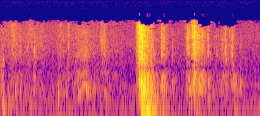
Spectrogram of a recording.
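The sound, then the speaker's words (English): A door bangs shut with a sharp, heavy thud, followed by a few softer knocks and shuffling sounds as it settles. “Open the door.”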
